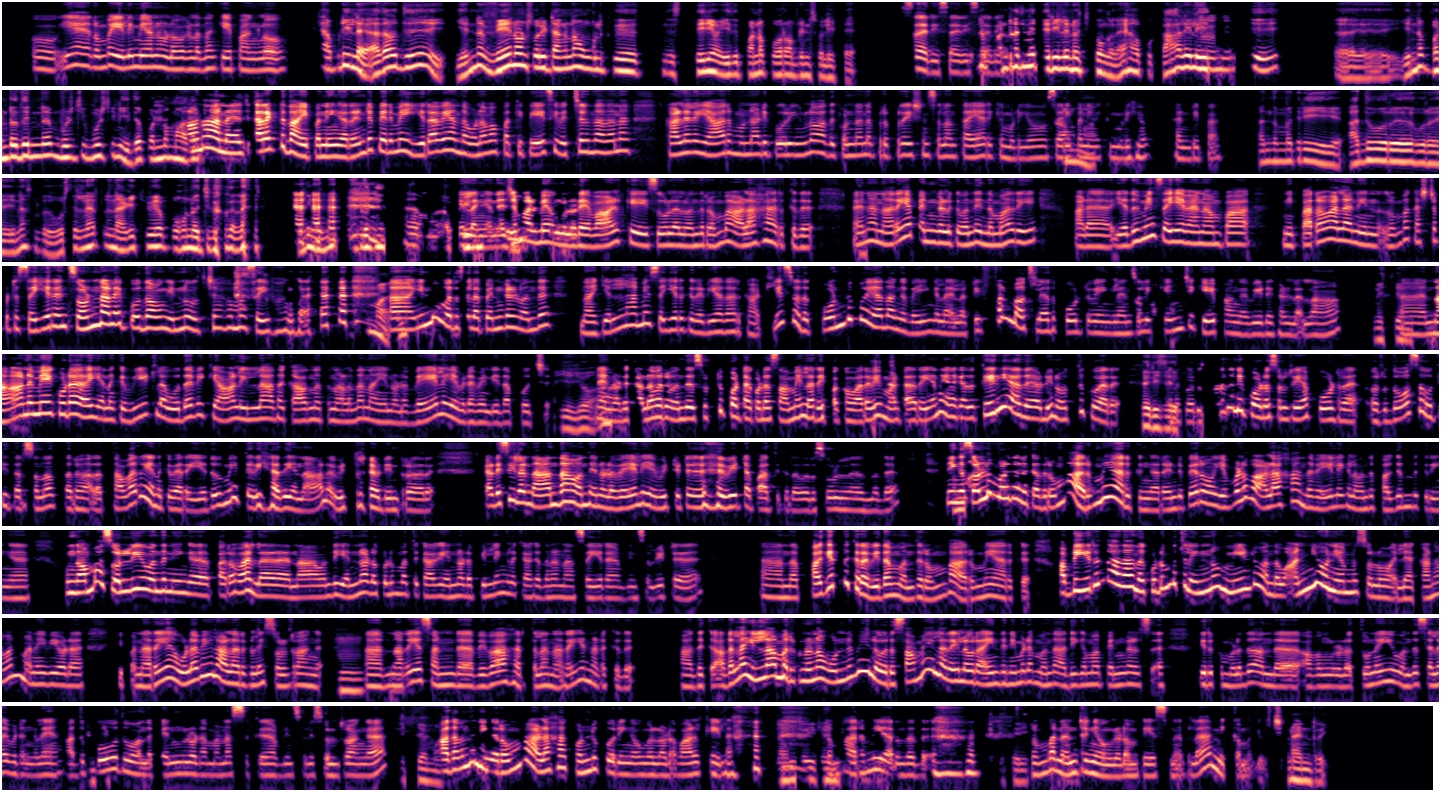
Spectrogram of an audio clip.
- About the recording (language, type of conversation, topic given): Tamil, podcast, வீட்டு வேலைகளை நீங்கள் எந்த முறையில் பகிர்ந்து கொள்கிறீர்கள்?
- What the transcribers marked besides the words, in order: other noise; inhale; in English: "பிரிபரேஷன்ஸ்லாம்"; chuckle; laughing while speaking: "போகும்னு வச்சுக்கோங்களேன். இன்னைக்கு என்ன பண்றது? அப்டின்னு"; laugh; other background noise; unintelligible speech; inhale; inhale; laughing while speaking: "சொன்னாலே போதும், அவங்க இன்னும் உற்சாகமா செய்வாங்க"; laugh; in English: "அட்லீஸ்ட்"; laughing while speaking: "சமையல் அறை பக்கம் வரவே மாட்டாரு"; laugh; laughing while speaking: "எதுவுமே தெரியாது, என்ன ஆள விட்ரு! அப்டின்றுவாரு"; laughing while speaking: "நான்தான் வந்து என்னோட வேலையை விட்டுட்டு வீட்டை பார்த்துக்குற ஒரு சூழ்நிலை இருந்தது"; inhale; inhale; inhale; inhale; inhale; chuckle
